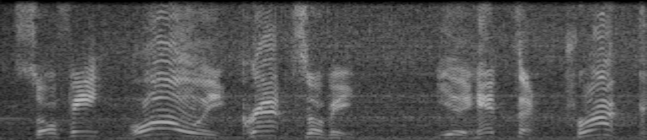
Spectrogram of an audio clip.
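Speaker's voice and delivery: high-pitched, exasperated exclaiming; alarmed outcry. Pretend. Farmer to Sophie after she hits the truck, alarmed outcry. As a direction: call out in startled dismay.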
